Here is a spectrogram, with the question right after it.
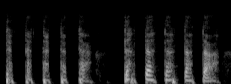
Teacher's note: Pronouncing D's, T's, L's, and N, the broad sound is created when the tip of your tongue is pressed against the upper part of your teeth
